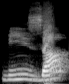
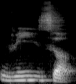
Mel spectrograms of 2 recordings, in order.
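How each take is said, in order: First: The word ends with a clear, full vowel. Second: The word ends with a soft, breathy sound. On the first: The speaker calls it wrong. "വിസ അല്ല" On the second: The speaker calls it right. "അതിന്റെ അവസാനം ശ്വാസ sound ആണ്"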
